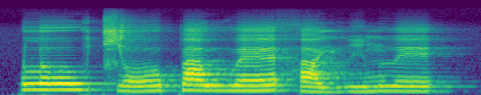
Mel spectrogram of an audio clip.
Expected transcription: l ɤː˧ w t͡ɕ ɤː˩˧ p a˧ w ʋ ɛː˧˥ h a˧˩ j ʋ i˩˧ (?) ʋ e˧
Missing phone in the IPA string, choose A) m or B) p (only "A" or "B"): A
